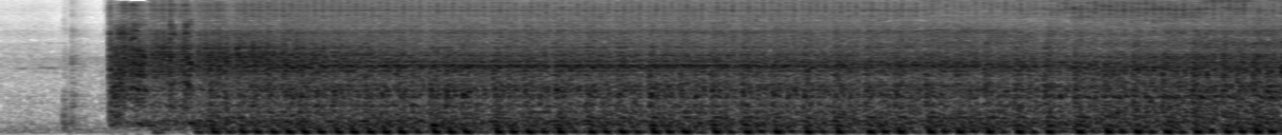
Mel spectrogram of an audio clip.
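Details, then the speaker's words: Honda CB-series motorcycle (CBX/CBR/New CB) started with a flat screwdriver-type key on the cam chain tensioner bolt, which turns by itself: loud, uneven rough clatter indicating a weakening cam chain tensioner. "Ini gua gantengin lagi perhatiin obengnya Oke berarti ini gejalanya si litter ac-nya udah mulai ee kurang bagus gitu ini untuk yang suaranya kasar"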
